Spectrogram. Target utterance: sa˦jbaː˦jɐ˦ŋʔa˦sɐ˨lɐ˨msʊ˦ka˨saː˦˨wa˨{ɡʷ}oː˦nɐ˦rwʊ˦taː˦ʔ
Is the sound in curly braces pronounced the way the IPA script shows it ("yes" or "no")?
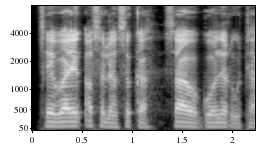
yes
